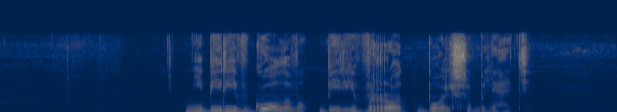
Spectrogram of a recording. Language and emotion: Russian, angry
